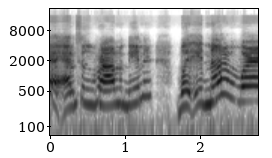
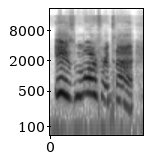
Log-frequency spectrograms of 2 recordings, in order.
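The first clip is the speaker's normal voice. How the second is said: catchphrase call; 9 semitones higher than usual. Retold or imitated. Quoting Power Rangers catchphrase.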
